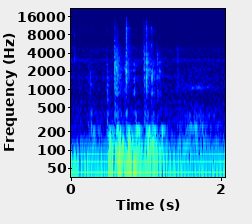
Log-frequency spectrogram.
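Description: A few faint keystrokes on a computer keyboard, bunched together about half a second to a second in.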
